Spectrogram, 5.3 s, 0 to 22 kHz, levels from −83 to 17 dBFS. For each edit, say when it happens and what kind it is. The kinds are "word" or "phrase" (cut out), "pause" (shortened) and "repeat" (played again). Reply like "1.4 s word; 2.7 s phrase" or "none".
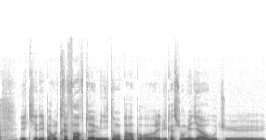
none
